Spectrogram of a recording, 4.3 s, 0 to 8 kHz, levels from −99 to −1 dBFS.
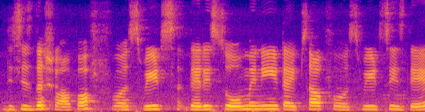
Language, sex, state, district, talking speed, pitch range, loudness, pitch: English, female, Odisha, Nuapada, 210 wpm, 225-235 Hz, -17 LUFS, 230 Hz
